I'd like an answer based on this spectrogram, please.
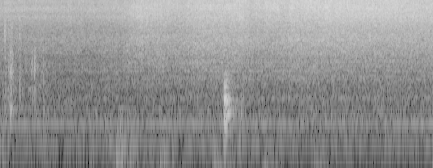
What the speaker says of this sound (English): just putting a little bit of veggie stock here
